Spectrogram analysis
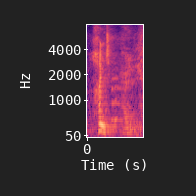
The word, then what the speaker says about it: Randy: I have to pronounce it correctly because in Brazil you can't pronounce Randy. His name is Randy, Randy, right? But in Brazil it's pronounced Hanji.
